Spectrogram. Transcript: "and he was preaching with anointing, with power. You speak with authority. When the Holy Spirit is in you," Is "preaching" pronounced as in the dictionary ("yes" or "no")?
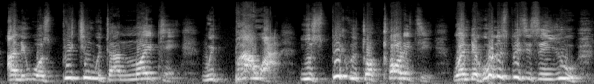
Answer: yes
